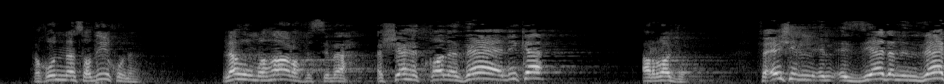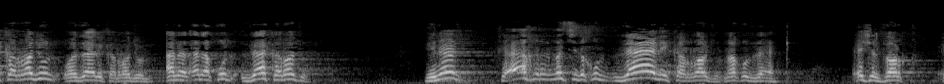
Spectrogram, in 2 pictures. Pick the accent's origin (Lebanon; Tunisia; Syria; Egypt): Egypt; أنا قلت لك حتى عندنا في مصر يقول ذي ذي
